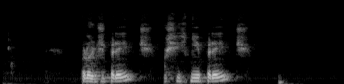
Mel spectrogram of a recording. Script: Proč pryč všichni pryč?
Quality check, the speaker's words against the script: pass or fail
pass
